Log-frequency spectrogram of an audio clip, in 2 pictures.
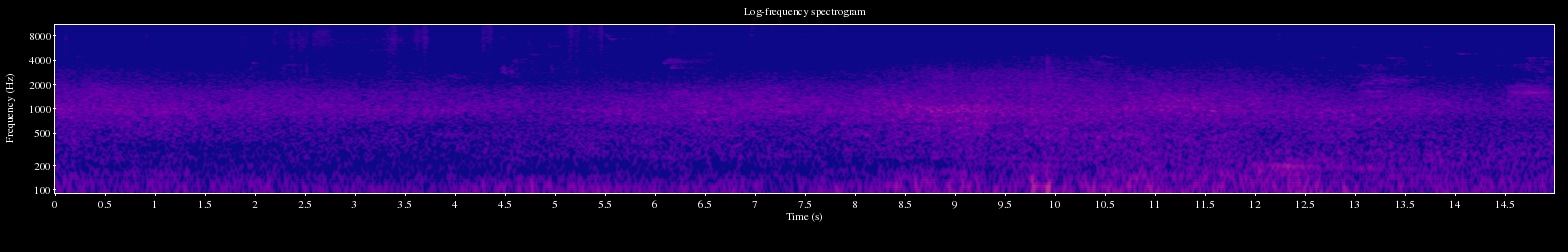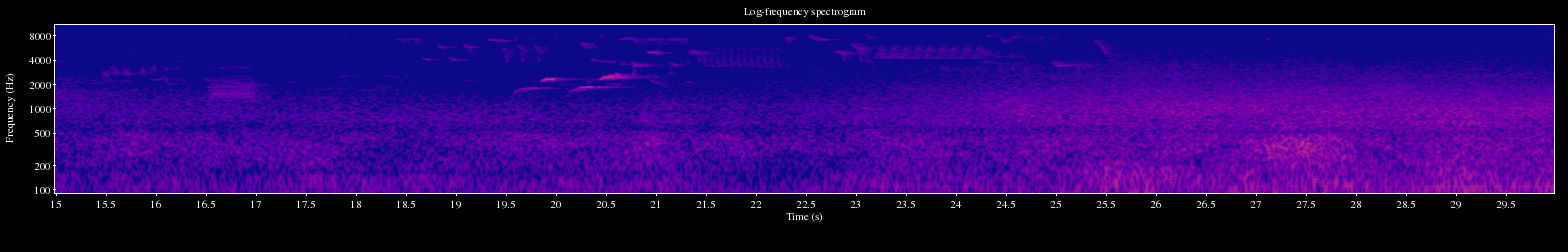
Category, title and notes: Soundscapes > Nature
field recordind Whitegate chuchyard cheshire england 20-may-2025
Recorded in church yard of a Cheshire village 20-May-2025 at 2pm. Birdsong, trees, some wind, and also traffic from the nearby narrow road that cuts through the village.
ambience, birds, daytime, England, exterior, field-recording, nature, Village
